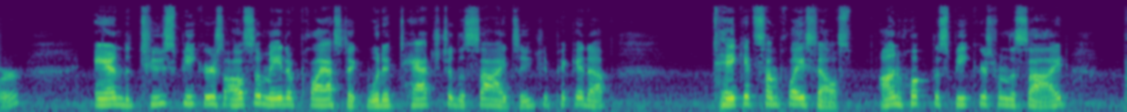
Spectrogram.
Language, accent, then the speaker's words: English; New England, United States; moved away; I grew up in New England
